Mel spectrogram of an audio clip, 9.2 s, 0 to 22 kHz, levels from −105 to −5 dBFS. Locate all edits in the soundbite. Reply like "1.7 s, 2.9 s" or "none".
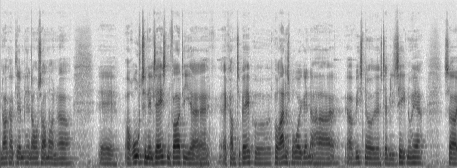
none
